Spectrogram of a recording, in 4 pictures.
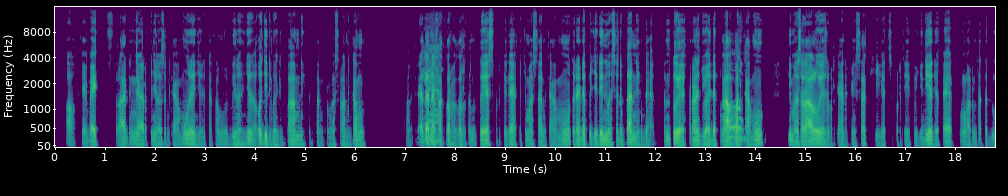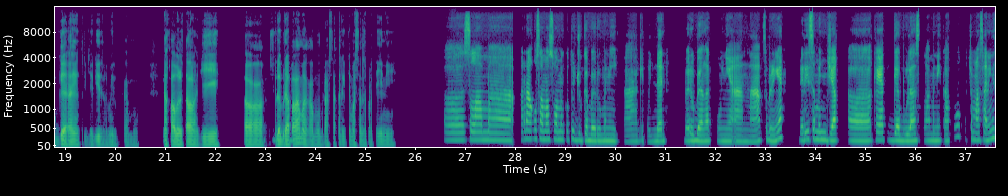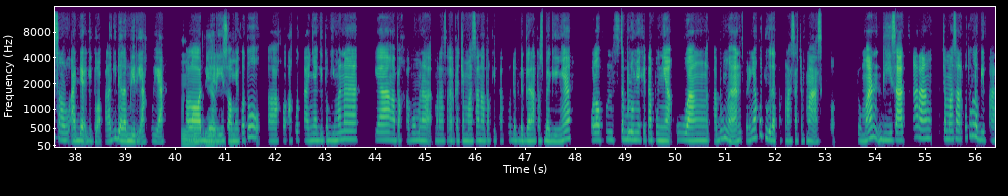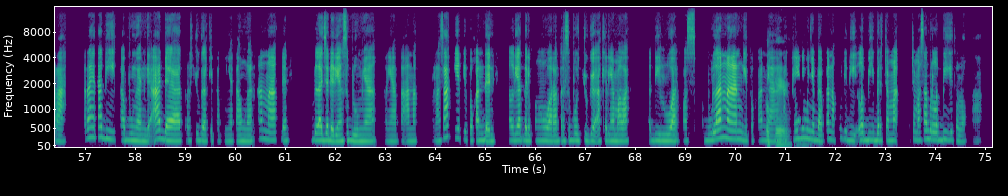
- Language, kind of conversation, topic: Indonesian, advice, Bagaimana cara mengelola kecemasan saat menjalani masa transisi dan menghadapi banyak ketidakpastian?
- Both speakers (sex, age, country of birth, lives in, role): female, 25-29, Indonesia, Indonesia, user; male, 30-34, Indonesia, Indonesia, advisor
- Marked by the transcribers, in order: other background noise; in English: "cost"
